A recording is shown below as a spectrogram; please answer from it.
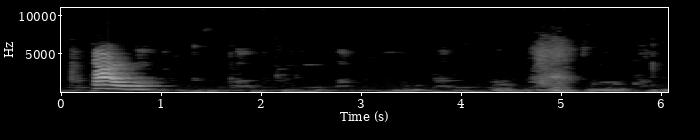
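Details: Hungry domestic kitten, female, indoors at night, jumping for chicken pieces; one loud harmonic meow near the start, then soft rustles, a faint breathy second cry around five seconds and low room noise.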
